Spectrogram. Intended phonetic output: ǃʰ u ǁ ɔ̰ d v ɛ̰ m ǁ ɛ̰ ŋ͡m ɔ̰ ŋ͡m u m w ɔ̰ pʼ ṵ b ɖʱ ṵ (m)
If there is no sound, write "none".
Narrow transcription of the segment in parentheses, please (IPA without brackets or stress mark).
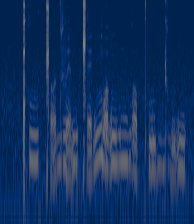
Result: ŋ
